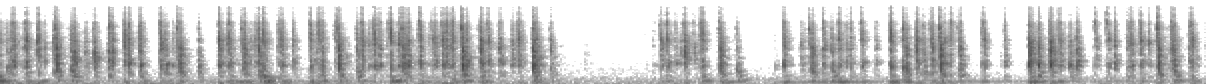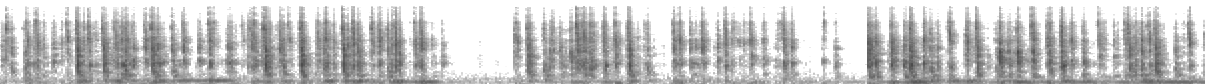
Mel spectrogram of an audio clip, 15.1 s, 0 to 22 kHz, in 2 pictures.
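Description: Fingertips type fast on a Razer BlackWidow backlit plastic mechanical keyboard with clicky green switches, producing a dense stream of bright, sharp clicking taps. The typing runs continuously with a few brief pauses, around 3.5, 4.7 and 10.5 seconds, before resuming at the same rapid pace.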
